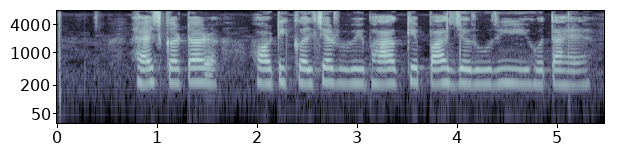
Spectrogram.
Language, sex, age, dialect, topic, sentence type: Hindi, female, 31-35, Hindustani Malvi Khadi Boli, agriculture, statement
